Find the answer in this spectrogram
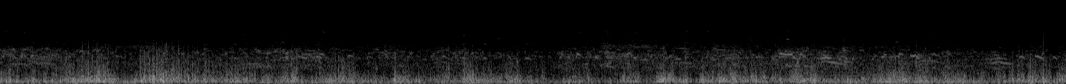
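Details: Many geese on the Bislicher Insel on 7 January 2014 keep up a dense, overlapping chorus of honking calls, loud and continuous throughout.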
